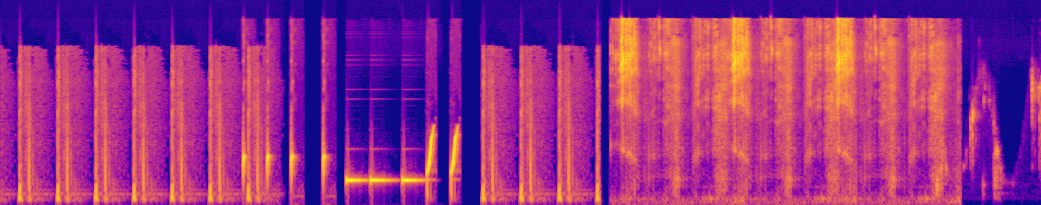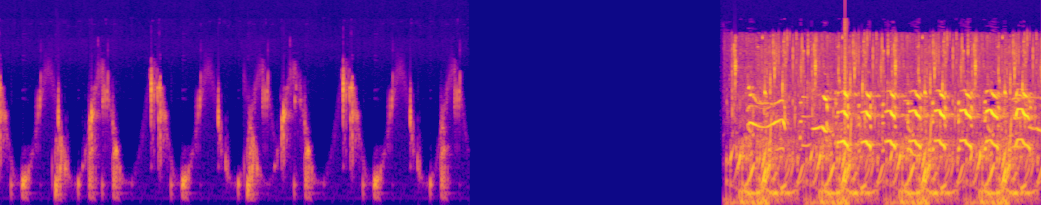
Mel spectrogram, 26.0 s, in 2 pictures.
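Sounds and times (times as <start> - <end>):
crunching: 7.6 - 12.0
chewing noises: 7.6 - 15.2.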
